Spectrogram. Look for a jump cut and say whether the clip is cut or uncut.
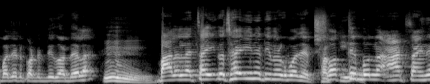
cut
